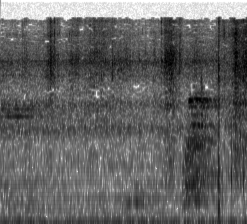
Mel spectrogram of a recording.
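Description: Quiet steady hum inside a car cabin, with a brief rustle of food wrapping near the end.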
